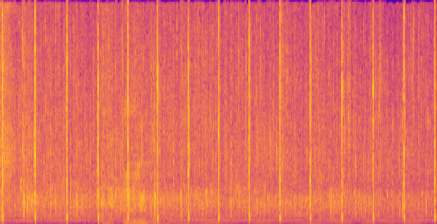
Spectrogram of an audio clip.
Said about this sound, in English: Can we give God a round of applause today?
